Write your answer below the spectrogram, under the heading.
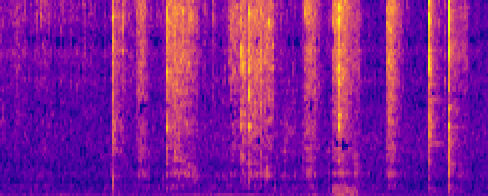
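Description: A metal utensil clinking and scraping against a stainless-steel cooking pot: a sharp clink about a second in, a couple of quick clinks with scraping in the middle, and two more clinks near the end.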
